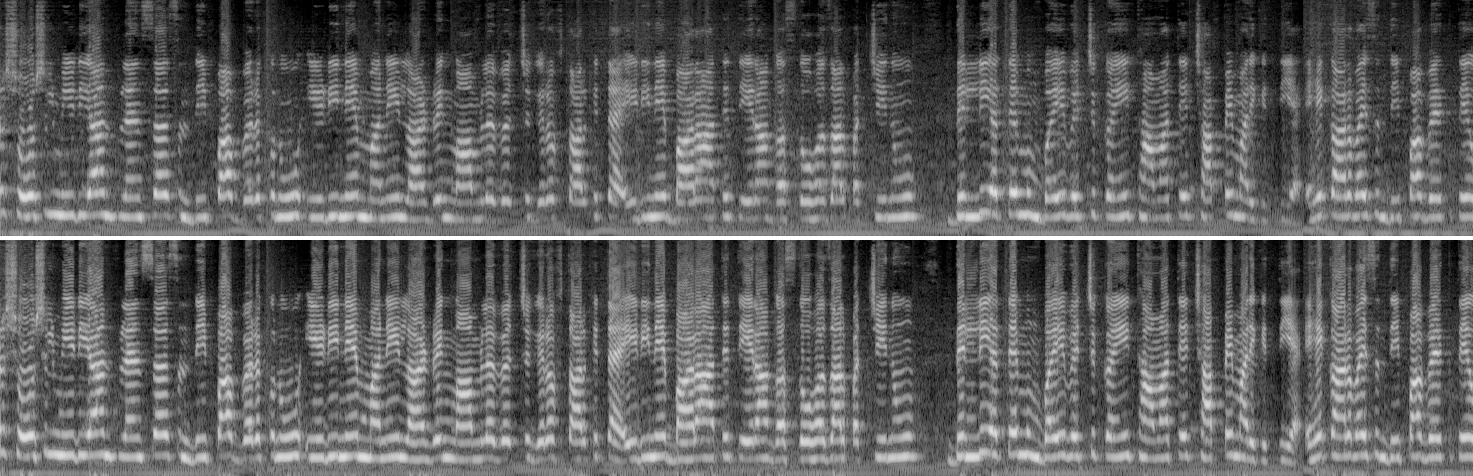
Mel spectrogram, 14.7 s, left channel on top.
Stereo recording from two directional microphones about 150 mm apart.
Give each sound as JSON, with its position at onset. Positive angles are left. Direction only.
{"t": 0.0, "sound": "speech", "side_deg": -35}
